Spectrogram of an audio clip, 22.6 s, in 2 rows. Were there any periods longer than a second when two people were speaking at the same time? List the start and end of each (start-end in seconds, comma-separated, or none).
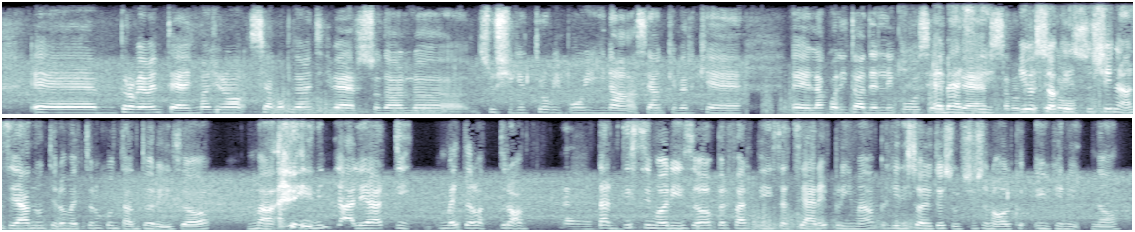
9.3-11.1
